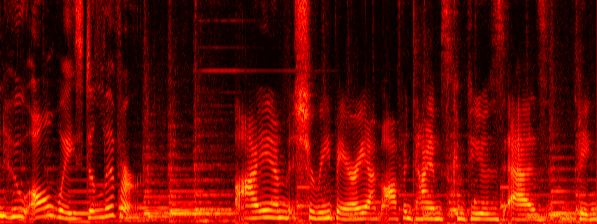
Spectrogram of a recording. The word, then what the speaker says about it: Cherie Berry: I am Cherie Berry. I'm oftentimes confused as being known as Sherry Berry, but pronunciation jokes aside, I am the CEO and creative director of Cherie Berry Paper and Design.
